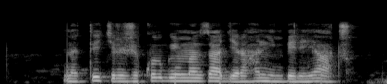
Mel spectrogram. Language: Kinyarwanda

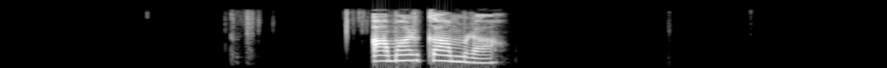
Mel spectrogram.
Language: Bangla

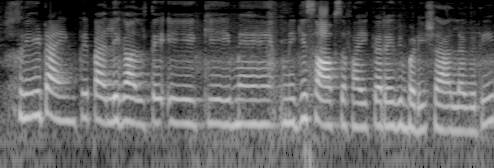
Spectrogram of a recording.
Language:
Dogri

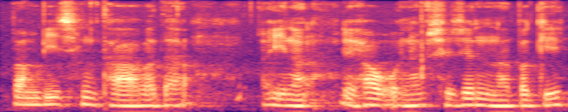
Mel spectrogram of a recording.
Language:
Manipuri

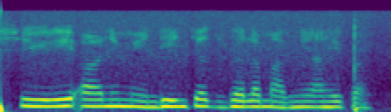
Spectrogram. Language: Marathi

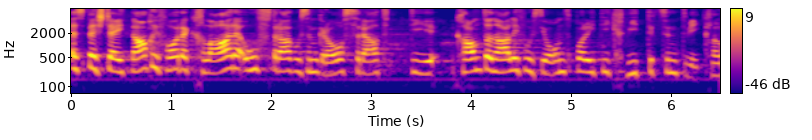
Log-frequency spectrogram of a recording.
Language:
Swiss German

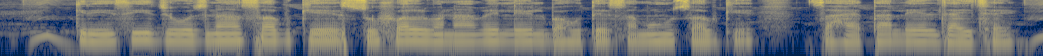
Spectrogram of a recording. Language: Magahi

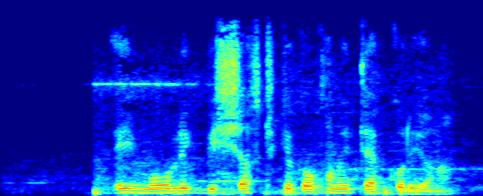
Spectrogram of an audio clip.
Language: Bangla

